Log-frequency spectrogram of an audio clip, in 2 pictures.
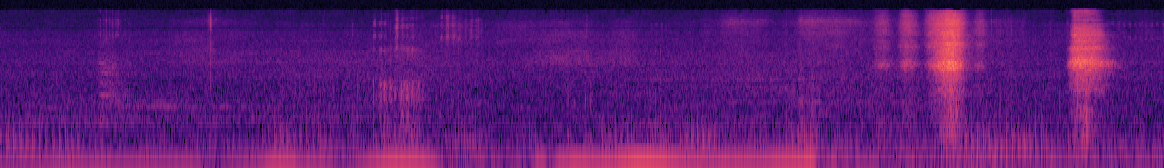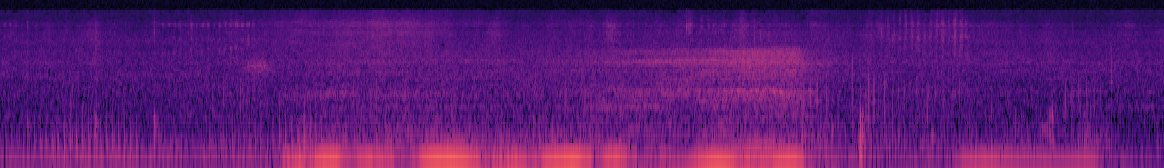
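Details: A very sleepy, tolerant domestic cat named Mićo purring: low rumbling pulses in long stretches, broken by two brief sharp clicks or sniffs near the middle, then more uneven, breathy purring with soft mewing tones toward the end.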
